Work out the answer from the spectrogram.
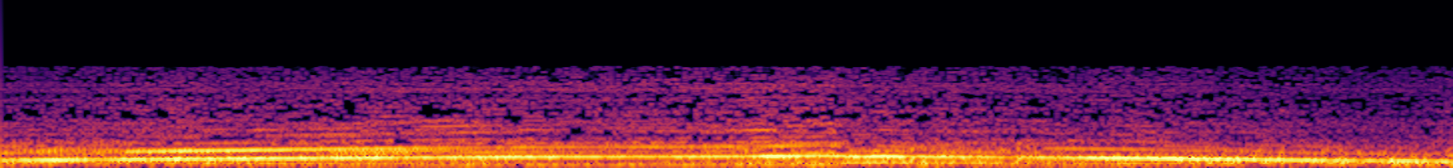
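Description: Opel Manta GTE's four-cylinder engine heard from inside the cabin, pulling steadily up through the revs for about five seconds, then revs falling gradually as the driver eases off.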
